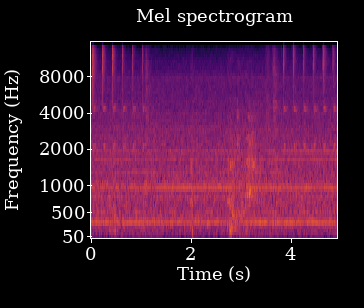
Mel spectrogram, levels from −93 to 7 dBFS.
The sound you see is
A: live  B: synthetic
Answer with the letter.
B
